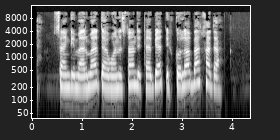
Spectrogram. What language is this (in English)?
Pashto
